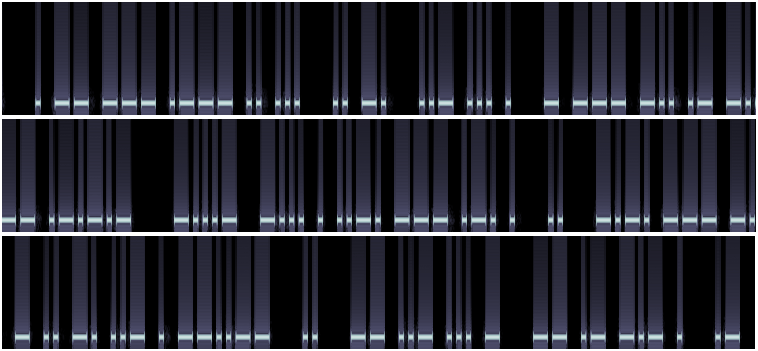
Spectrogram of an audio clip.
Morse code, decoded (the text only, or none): EMOJIS IN USE TODAY. <BT> BEFORE I CONTINUE, I MUST MAKE A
